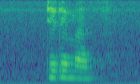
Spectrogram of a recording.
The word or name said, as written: didymous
